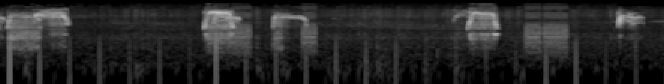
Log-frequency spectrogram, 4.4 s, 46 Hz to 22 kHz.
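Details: Ural owl inside a nest box with growing owlets, filmed 9–31 May 2020 from a camera under the lid; five short, harsh, high hissing bursts, each under half a second, separated by silent gaps.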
